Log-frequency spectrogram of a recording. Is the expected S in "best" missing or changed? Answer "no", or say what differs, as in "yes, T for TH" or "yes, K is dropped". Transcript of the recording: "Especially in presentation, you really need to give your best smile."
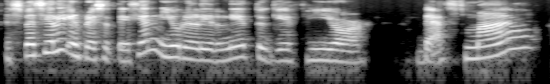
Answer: yes, S is dropped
